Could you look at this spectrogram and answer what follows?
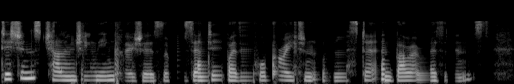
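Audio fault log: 0.68–4.91 s repeated packet loss (robotic sound): about thirty rapid dropouts, longest 111 ms, each filled by extending the previous sound, so speech turns choppy with pieces missing.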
